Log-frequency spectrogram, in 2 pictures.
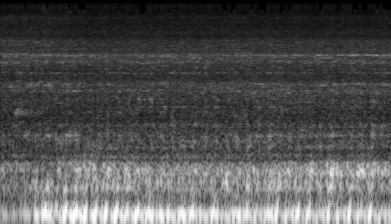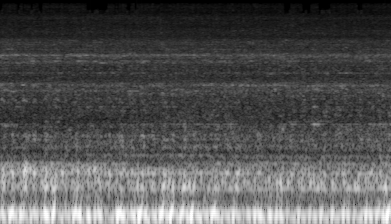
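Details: Vehicle started after alternator install and front wiring work: deep, slightly loping low rumble, steady at idle without stumbling or knocking; idling healthily.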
